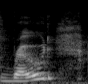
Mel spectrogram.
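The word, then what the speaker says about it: RØDE: but I think it's actually pronounced Rode. I said Rod because the logo has like this little thing through the O in the name, so which makes me think it could be Rod.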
